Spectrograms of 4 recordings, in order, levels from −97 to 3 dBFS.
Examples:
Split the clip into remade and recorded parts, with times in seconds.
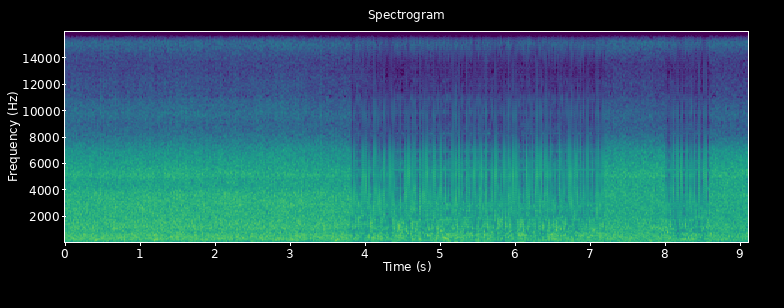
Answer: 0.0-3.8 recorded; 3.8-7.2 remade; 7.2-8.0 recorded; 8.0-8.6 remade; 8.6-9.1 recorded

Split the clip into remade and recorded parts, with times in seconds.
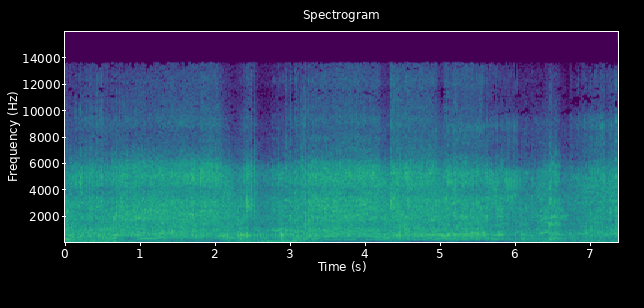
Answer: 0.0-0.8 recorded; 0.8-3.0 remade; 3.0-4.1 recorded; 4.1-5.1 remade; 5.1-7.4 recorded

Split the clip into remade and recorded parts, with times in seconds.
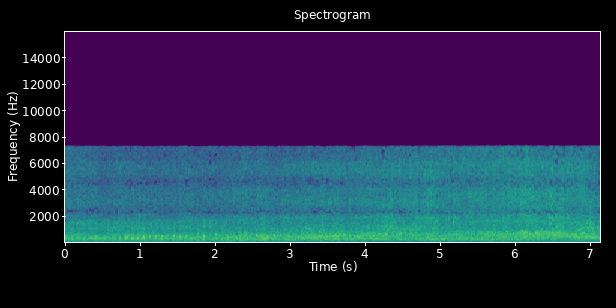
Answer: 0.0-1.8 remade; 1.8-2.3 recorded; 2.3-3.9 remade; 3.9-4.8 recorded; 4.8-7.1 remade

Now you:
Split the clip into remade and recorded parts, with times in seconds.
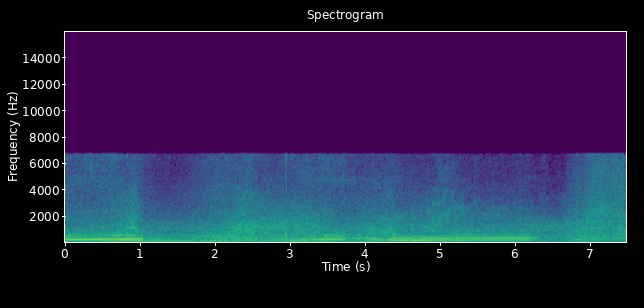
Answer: 0.0-0.9 recorded; 0.9-3.3 remade; 3.3-4.6 recorded; 4.6-5.2 remade; 5.2-6.6 recorded; 6.6-7.5 remade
